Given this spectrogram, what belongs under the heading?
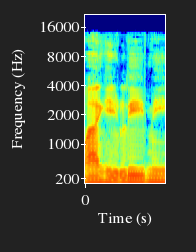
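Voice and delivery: ordinary talk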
